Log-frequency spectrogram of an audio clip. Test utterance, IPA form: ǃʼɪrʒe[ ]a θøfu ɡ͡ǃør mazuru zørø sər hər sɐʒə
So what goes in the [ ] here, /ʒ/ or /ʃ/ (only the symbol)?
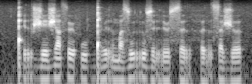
ʒ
